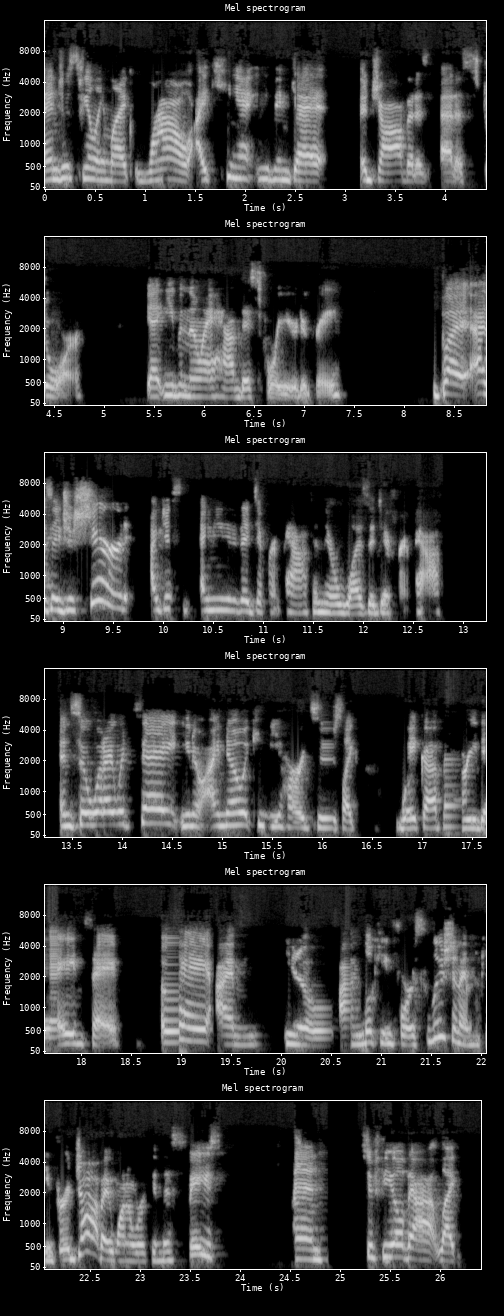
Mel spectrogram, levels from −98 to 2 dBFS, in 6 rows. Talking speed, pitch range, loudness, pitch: 205 wpm, 195-255 Hz, -20 LUFS, 220 Hz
